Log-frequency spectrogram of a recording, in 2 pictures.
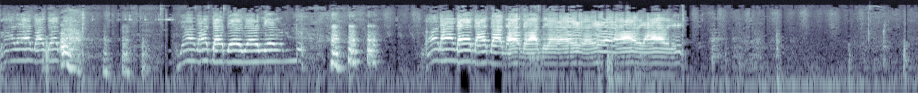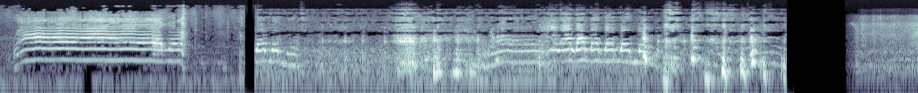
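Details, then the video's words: Domestic cats meowing and talking in a compilation: a run of short and longer meows, some wavering, some clear and level, several seconds apart. A looser, busier stretch of chirpy, chattering calls comes near the end. "Meowing, Purring and Talking Cats – Cats Making Funny Sounds"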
